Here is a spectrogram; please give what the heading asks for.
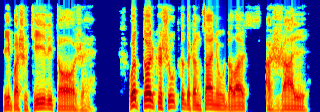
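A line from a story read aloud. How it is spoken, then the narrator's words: Sighing. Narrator (Russian): вздохнул Бывалини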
